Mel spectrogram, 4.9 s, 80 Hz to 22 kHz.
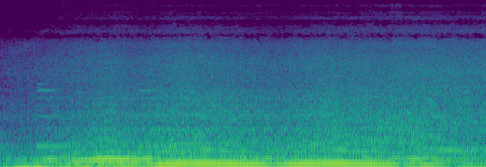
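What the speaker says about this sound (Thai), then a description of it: "เครื่องติดนะเร่งได้ปกติ" Repaired Tata 2.2 diesel engine running steadily at close range, its idle note rising and falling through two smooth revs before settling, loud and continuous with no voices.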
